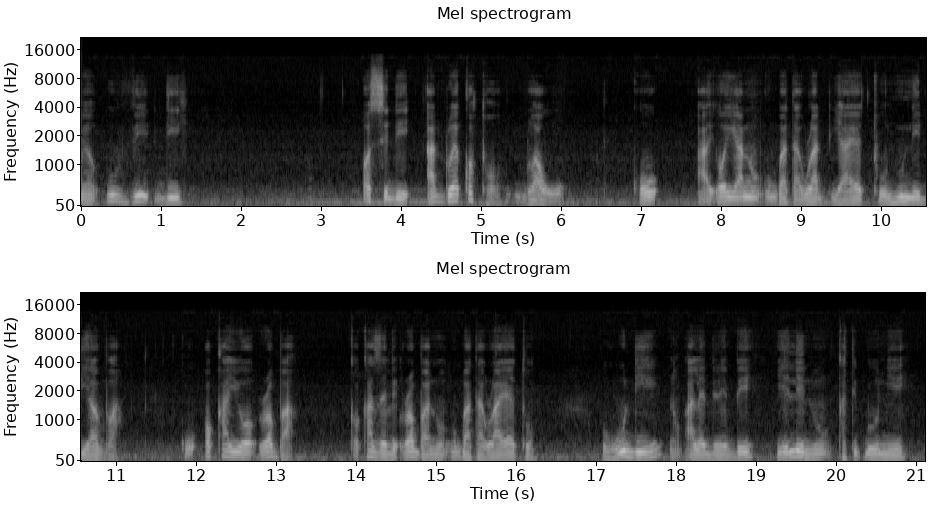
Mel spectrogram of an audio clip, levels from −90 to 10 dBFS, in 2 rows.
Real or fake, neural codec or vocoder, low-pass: fake; vocoder, 44.1 kHz, 128 mel bands, Pupu-Vocoder; 14.4 kHz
